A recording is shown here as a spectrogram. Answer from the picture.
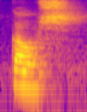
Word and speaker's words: gauche: Some speakers have tense vowels in a few new or unusual words such as creche, gauche. 我是用法文的发音 creche 是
